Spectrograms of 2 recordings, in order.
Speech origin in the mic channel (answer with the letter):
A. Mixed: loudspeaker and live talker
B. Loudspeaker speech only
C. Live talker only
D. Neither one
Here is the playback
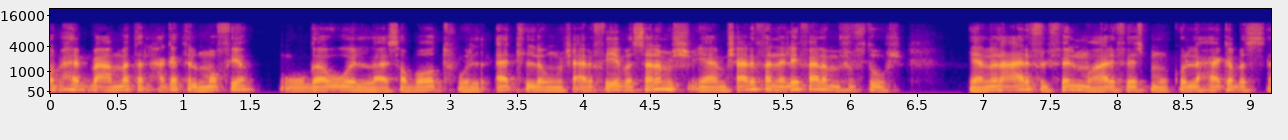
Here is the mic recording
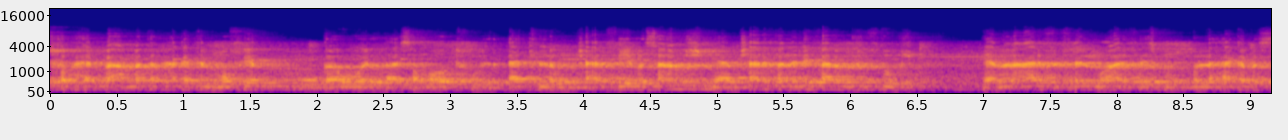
B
